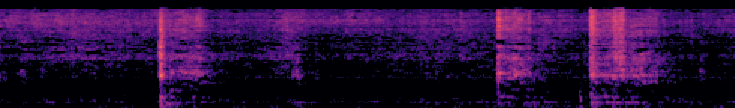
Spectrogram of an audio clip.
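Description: Spiced potato samosa filling sizzling in oil in a frying pan, with a few sharp scrapes and clinks as a metal spatula stirs it against the pan.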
